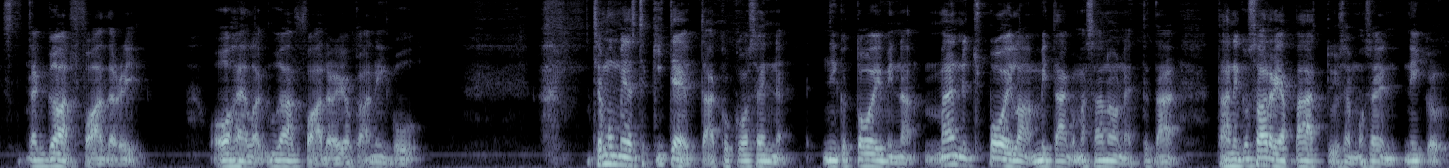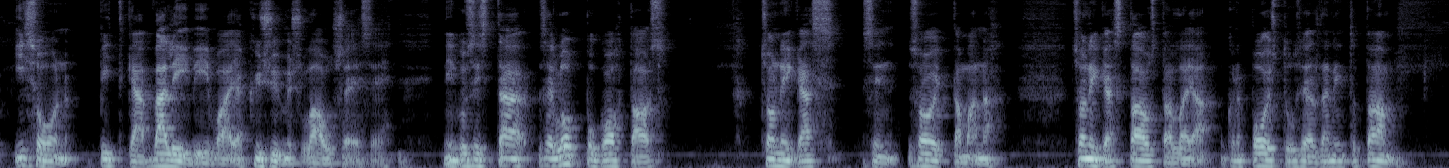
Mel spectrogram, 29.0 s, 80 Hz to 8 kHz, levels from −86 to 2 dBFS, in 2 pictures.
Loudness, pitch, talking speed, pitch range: -27 LUFS, 105 Hz, 110 wpm, 85-110 Hz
